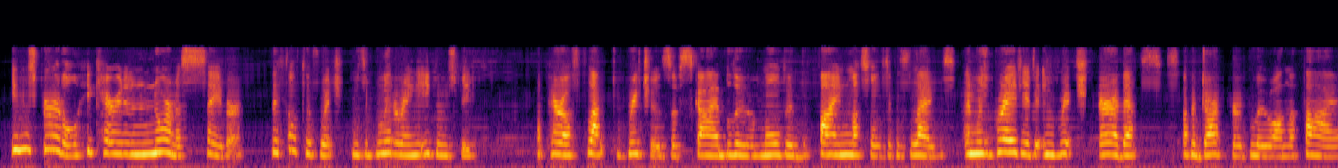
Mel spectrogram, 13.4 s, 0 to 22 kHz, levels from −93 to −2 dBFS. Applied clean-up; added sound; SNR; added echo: neural separator model SepFormer DNS4.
